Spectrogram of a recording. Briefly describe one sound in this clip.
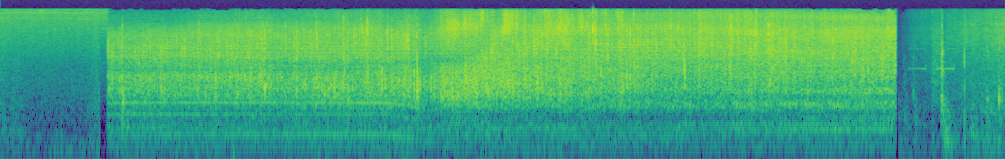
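A car engine hums as a car drives closer.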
